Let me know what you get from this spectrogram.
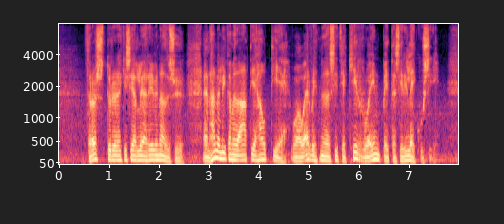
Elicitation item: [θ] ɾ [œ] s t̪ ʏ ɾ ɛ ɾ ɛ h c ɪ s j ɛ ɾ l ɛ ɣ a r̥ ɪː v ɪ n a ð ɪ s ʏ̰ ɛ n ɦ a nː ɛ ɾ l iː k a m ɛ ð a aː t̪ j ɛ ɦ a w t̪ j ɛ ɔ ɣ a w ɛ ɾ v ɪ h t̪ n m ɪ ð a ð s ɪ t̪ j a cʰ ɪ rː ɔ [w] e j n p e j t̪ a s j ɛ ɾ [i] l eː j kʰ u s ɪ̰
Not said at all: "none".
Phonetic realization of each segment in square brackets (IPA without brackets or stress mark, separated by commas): θ, œ, ɣ, i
